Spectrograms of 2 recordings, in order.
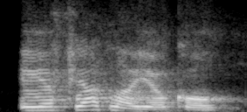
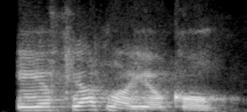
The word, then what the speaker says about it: Eyjafjallajökull: That, because I've never been able to pronounce it, but this is how it's pronounced according to Google. Eyjafjallajökull. Eyjafjallajökull. Eyjafjallajökull.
